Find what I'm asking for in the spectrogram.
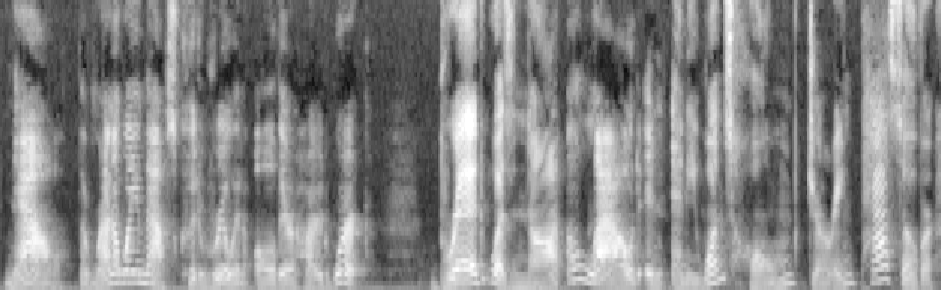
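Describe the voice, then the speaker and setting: A woman with a husky voice reading a children's story aloud expressively, pausing to explain and ask questions. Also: sits low. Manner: expressive, explains and asks questions to young listeners. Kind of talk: animated read-aloud of a children's story with asides.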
